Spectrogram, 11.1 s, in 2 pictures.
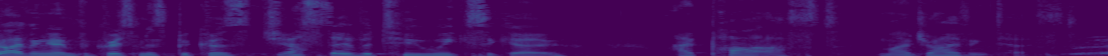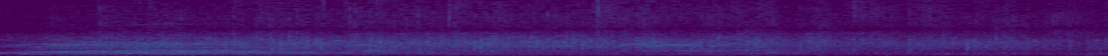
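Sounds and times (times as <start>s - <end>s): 
speech: 0.0s - 5.9s
rapturous applause: 5.4s - 11.0s.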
